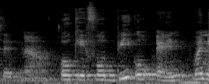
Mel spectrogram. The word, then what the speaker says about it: bon: Okay, for B-O-N, when it's bonjour, for the B-O-N, we do not pronounce the N, really. We just nasalize and say bon, and so we say bonjour.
